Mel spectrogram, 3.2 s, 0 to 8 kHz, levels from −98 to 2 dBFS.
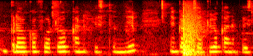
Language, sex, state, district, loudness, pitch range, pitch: Telugu, female, Andhra Pradesh, Sri Satya Sai, -23 LUFS, 230-245 Hz, 240 Hz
